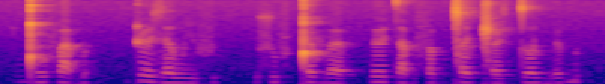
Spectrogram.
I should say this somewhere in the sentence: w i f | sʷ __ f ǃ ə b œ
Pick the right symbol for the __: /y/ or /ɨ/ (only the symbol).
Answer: ɨ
